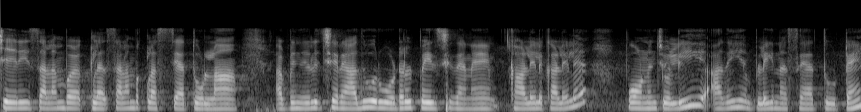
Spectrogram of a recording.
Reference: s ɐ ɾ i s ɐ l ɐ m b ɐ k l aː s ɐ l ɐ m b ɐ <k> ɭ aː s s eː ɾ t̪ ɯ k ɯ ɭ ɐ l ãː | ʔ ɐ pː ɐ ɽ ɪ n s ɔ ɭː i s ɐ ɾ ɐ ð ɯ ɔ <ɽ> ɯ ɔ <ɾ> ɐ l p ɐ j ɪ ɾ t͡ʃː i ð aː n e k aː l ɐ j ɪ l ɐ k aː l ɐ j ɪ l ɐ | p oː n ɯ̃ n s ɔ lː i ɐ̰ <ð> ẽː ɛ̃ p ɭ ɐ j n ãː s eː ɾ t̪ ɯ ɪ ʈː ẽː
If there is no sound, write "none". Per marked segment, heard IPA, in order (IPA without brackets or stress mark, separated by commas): k, ɾ, ɽ, ð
